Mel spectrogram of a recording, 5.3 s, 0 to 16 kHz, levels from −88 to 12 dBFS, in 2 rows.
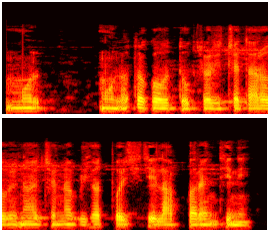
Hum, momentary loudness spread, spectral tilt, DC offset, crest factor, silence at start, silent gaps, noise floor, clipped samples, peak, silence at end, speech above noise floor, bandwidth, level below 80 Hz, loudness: none; 5 LU; -6.5 dB/octave; under 0.1%; 16 dB; 0.05 s; none; -55 dBFS; under 0.1%; -2 dBFS; 0.2 s; 37 dB; 7.4 kHz; -54 dBFS; -19 LUFS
